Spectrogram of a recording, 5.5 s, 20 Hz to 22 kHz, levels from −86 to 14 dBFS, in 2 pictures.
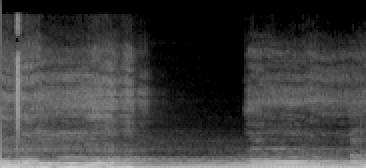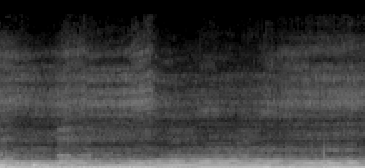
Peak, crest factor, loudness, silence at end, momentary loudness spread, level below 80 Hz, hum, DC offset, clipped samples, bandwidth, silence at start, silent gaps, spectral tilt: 0 dBFS; 12 dB; -15 LUFS; 0 s; 6 LU; -16 dBFS; none; under 0.1%; under 0.1%; over 20 kHz; 0 s; none; -7.5 dB/octave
